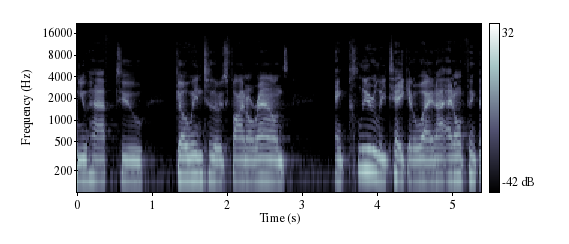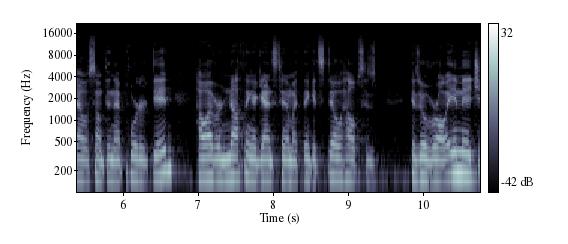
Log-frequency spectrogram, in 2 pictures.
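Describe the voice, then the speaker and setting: A man co-hosting a sports podcast, giving casual fight analysis in an earnest, measured way. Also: on the high side, fairly bright tone, smooth. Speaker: boxing podcast co-host.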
